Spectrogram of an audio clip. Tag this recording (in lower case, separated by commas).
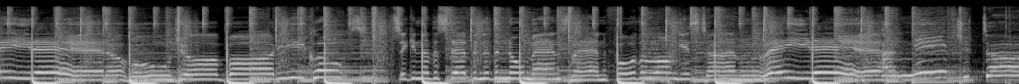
blues, music, rhythm and blues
